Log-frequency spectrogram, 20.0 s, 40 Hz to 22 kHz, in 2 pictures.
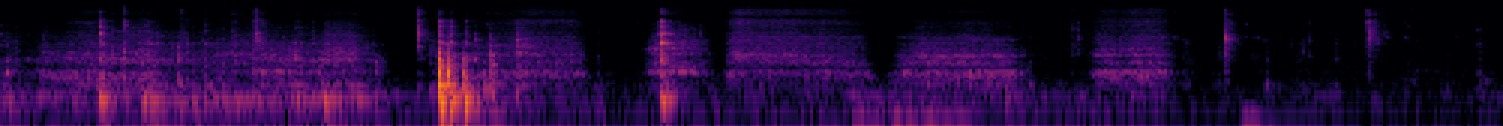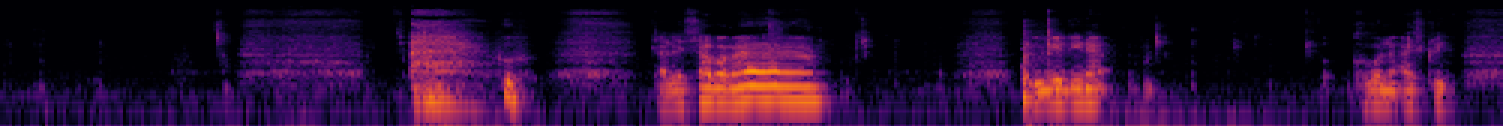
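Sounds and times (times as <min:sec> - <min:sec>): person chewing and eating: 0:06.8 - 0:11.6, 0:15.6 - 0:19.0.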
